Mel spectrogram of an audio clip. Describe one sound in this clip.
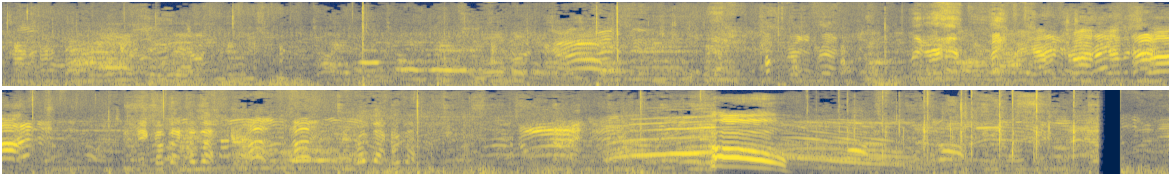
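Women and men on the sideline shout and cheer with excitement outdoors.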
